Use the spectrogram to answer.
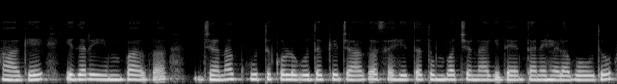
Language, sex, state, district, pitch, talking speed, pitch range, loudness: Kannada, female, Karnataka, Bellary, 220 Hz, 105 wpm, 210-225 Hz, -14 LUFS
